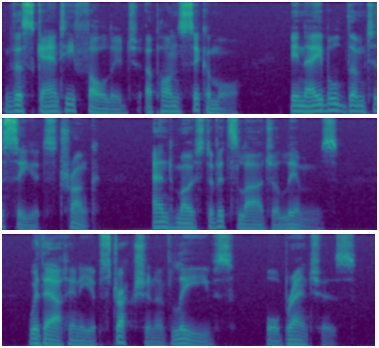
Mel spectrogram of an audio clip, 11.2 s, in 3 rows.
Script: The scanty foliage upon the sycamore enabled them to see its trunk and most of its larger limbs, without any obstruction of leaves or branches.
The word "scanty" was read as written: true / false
true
